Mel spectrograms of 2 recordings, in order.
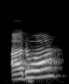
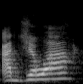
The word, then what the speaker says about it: Adjoa: You have a right to an attorney, and your attorney, is it Miss Adwa? Yes, Your Honor. Is that how it's pronounced? It's pronounced Adjoa.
